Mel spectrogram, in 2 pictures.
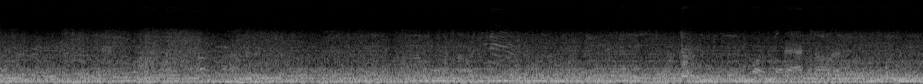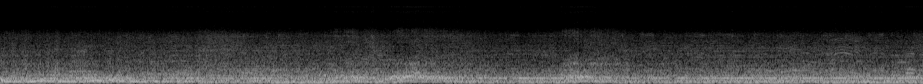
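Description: A truck engine running steadily, with voices in the background.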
